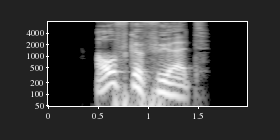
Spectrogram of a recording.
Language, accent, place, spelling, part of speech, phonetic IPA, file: German, Germany, Berlin, aufgeführt, verb, [ˈaʊ̯fɡəˌfyːɐ̯t], De-aufgeführt.ogg
- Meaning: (verb) past participle of aufführen; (adjective) 1. performed, enacted 2. listed, specified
